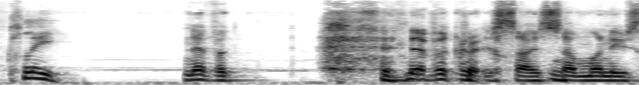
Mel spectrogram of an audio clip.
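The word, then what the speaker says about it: Klee: no man named clay paul paul clay k l e accent e oh sorry i pronounced it yeah so did i until i heard people who know better say it maybe they're wrong maybe they're wrong yeah yeah who knows ask clee never never criticize someone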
